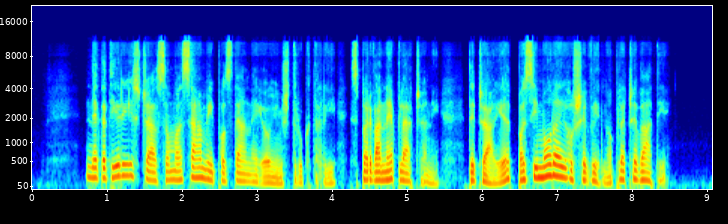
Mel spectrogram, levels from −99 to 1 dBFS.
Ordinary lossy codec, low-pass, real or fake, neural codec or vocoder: Opus, 32 kbps; 10.8 kHz; fake; codec, 16 kHz in and 24 kHz out, 0.8 kbps, FocalCodec, streaming, 65536 codes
